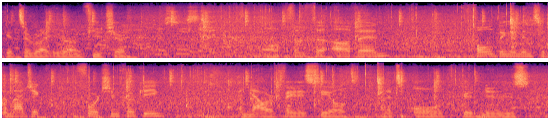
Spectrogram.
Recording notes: San Francisco Cable Car Crawl. With the wind in your hair, the bells ringing and track rattling. Join us for a whirlwind journey, recorded on location, celebrating 150 years and counting of San Francisco’s cable cars. We’ll find a hidden music studio above a gift shop in Chinatown, and listen to a performance of a GuZheng, a more than 2,000-year-old traditional Chinese instrument.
